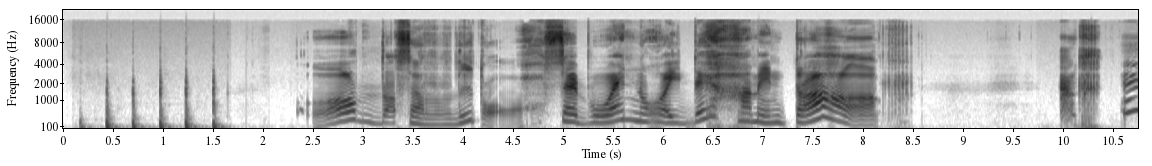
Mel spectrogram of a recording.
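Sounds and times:
firm knocking on a wooden door: 0.1 - 1.7
speech: 2.5 - 8.3.

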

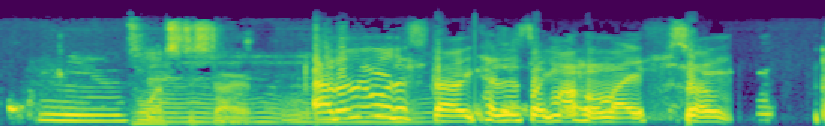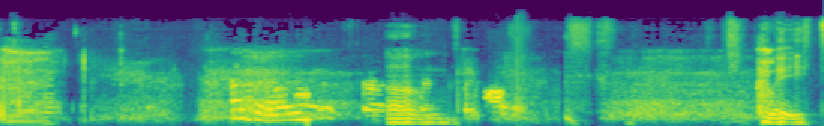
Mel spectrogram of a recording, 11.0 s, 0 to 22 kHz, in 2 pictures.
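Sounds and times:
faint murmured voice sounds: 0.0 - 4.6, 5.4 - 10.9
speech: 0.2 - 4.9, 7.0 - 10.9
laughter: 0.9 - 4.2
airy breathing right at the microphone: 5.5 - 7.9, 9.0 - 10.6.

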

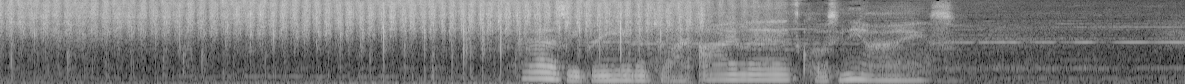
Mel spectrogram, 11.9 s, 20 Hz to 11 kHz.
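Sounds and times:
hands rubbing together to warm them: 0.0 - 7.9
speech: 5.2 - 9.4.

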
